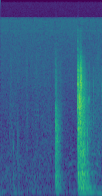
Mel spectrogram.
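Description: A shed door being banged open: a sharp knock about a second in, then a louder bang half a second later that trails off.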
